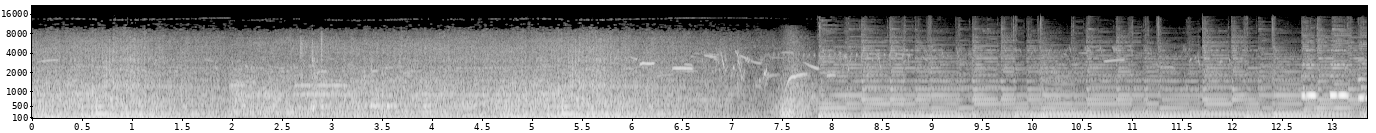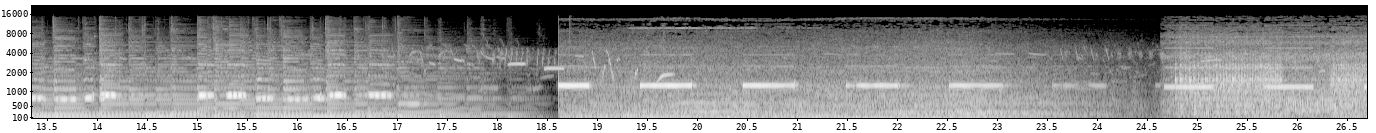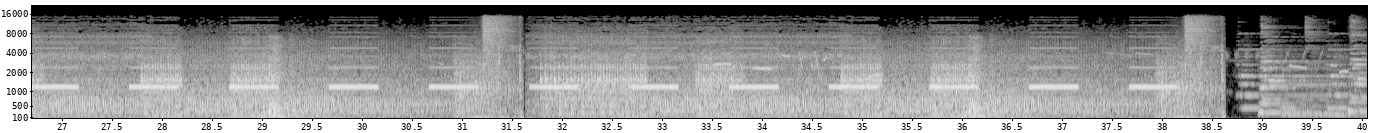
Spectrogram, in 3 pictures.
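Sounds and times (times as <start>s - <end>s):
heavy vehicle engine running: 0.0s - 9.6s, 12.1s - 38.7s
reversing alarm beeping: 15.0s - 17.1s, 18.6s - 38.6s.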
